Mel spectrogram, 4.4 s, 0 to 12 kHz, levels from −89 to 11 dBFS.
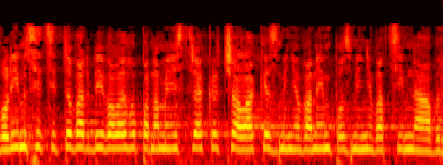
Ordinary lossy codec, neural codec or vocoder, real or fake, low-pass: MP3, 32 kbps; none; real; 7.2 kHz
